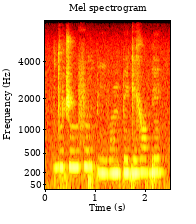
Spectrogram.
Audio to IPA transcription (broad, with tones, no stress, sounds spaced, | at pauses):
d u˦ t͡ʃ uː˦ f u˦ r p iː˨ β ɔ˦ m p e˦ ɡ e˦ ɣ ɔ˦˨ ɡ͡b e˦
